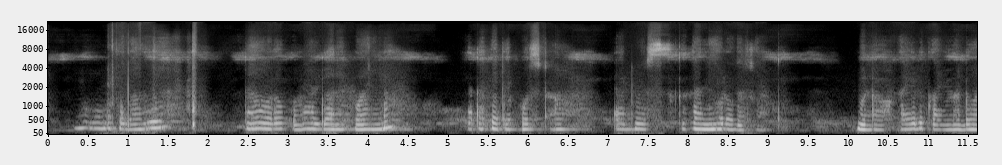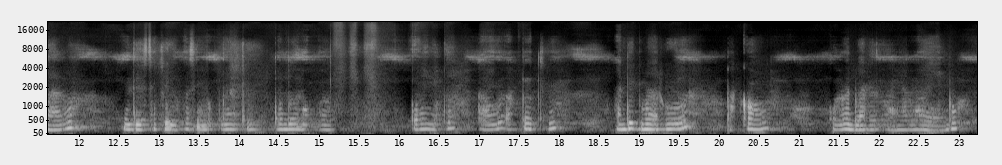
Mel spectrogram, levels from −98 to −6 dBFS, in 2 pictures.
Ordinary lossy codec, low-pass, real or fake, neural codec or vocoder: none; none; fake; codec, 44.1 kHz, 2.6 kbps, DAC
